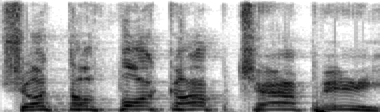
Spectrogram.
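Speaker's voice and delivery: booming bellow, pitched very high. Voicing the boss yelling from inside at the paper boy: bellowing voice. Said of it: "you just hear a bellowing voice".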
